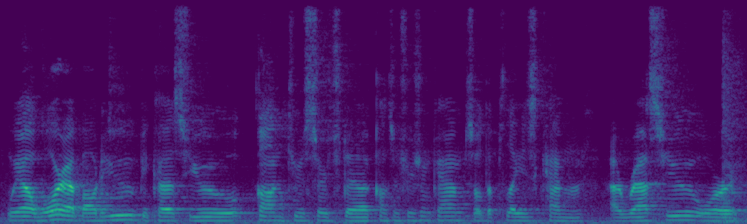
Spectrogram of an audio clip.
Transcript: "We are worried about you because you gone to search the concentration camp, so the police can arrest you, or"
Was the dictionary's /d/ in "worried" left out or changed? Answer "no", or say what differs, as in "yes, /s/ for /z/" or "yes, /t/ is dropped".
yes, /d/ is dropped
